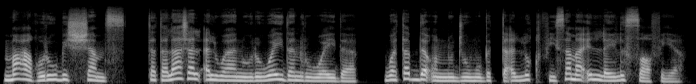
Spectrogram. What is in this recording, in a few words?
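Saudi Arabian Arabic; iOS 27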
